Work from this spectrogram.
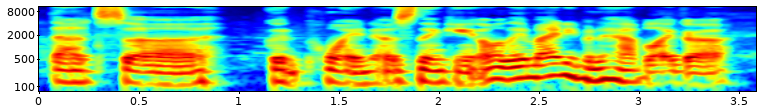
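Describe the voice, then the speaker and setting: A man's voice: medium pitch, moderate pace. A man playing a tabletop game, chatting casually and thinking aloud in a tentative way.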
